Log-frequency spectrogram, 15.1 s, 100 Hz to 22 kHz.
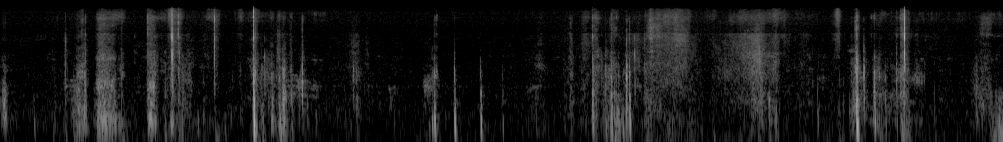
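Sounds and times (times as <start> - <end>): soft rustling: 8.0 - 15.0.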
